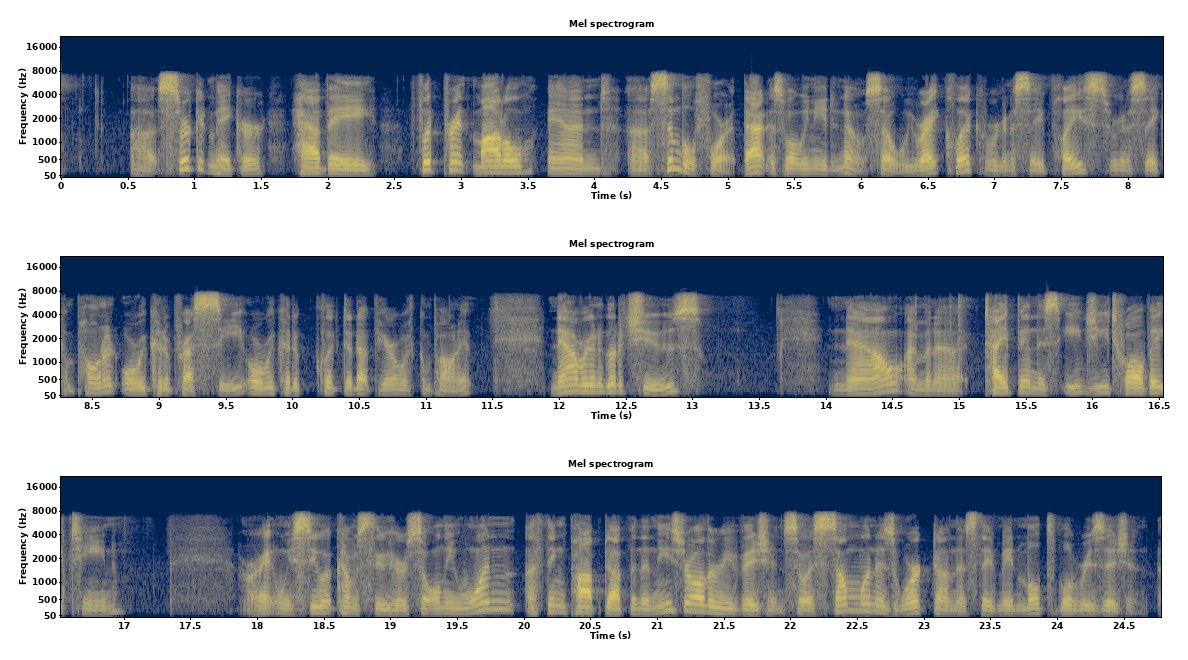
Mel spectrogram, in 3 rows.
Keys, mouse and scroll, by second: 0.0 click, 5.1 click, 6.0 right click, 9.1 click, 12.1 click, 14.8 ctrl+v, 16.4 Return, 21.9 click.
